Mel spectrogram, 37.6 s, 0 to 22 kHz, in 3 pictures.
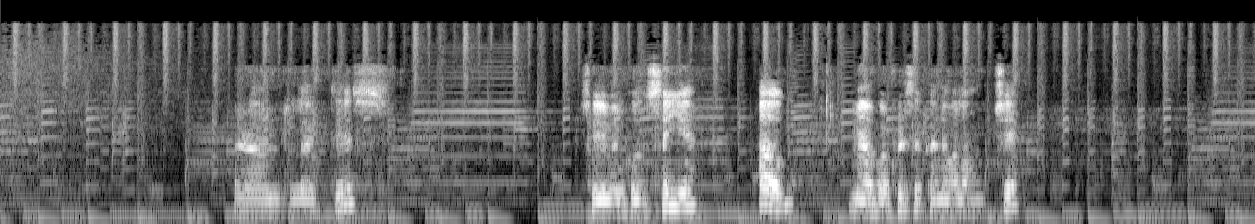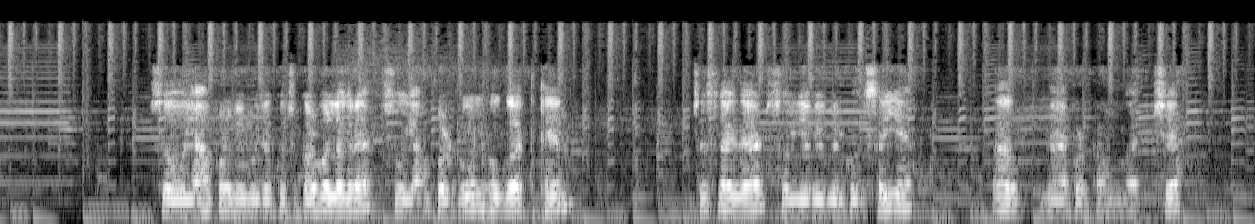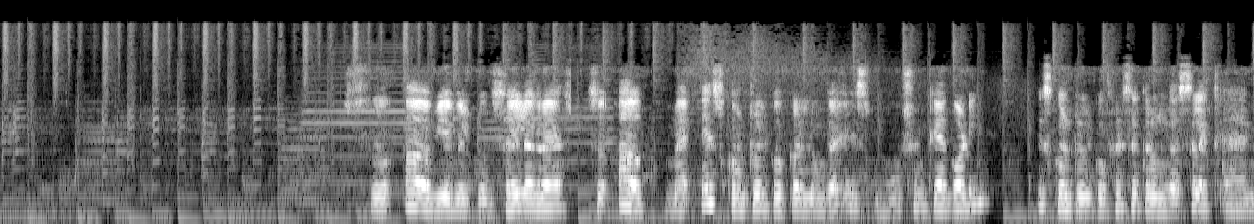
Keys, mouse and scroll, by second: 0.1 click, 2.1 scroll up 1, 3.0 click, 5.4 Left, 6.0 scroll down 1, 9.6-10.7 typing, 11.7-12.6 typing, 14.6 scroll down 1, 18.4 KP_0, 18.5 KP_Decimal, 18.7 KP_Enter, 25.3 click, 28.3 scroll down 1, 28.4 scroll up 1, 30.7-35.3 scroll up 1, 35.3 click, 37.4 click.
